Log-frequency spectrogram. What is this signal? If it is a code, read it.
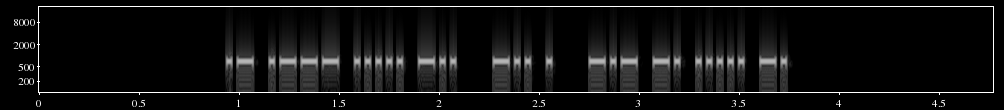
Morse code, heard as a keyed tone, about 41 wpm, 700 Hz. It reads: AJ5D DE KN5N
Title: USA Callsign DE Callsign - 4 Characters - 45wpm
